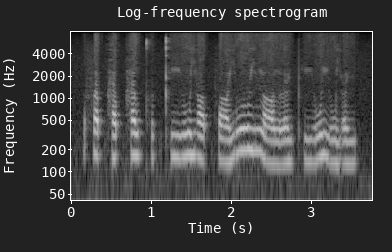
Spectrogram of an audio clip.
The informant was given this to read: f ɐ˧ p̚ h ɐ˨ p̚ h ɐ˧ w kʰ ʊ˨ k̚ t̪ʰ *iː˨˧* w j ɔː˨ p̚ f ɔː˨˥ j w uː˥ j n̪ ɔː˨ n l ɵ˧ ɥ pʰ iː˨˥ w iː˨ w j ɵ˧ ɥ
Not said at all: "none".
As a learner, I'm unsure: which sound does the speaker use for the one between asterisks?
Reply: iː˨˧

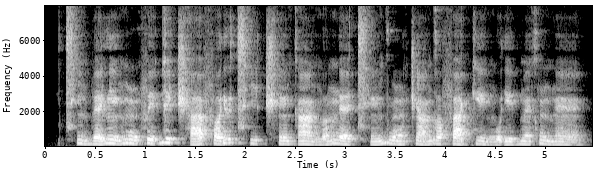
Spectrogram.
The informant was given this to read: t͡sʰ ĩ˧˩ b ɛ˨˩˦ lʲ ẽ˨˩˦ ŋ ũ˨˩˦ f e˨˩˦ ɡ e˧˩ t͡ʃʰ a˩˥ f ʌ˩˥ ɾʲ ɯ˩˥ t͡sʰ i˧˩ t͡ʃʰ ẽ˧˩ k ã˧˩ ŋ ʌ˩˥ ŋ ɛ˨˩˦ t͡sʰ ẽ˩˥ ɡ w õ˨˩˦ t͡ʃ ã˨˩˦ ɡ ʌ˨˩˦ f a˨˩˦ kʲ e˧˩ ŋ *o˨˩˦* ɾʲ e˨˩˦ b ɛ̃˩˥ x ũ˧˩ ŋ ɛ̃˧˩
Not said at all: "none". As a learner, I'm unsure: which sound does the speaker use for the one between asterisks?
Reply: o˨˩˦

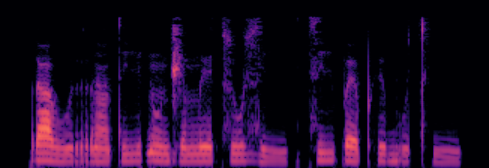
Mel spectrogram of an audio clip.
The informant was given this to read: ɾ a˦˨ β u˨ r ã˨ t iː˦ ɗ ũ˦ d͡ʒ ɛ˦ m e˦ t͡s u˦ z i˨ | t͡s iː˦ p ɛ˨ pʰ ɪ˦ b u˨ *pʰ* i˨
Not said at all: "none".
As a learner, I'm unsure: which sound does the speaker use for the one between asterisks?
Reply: tʰ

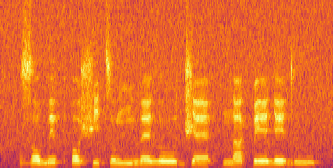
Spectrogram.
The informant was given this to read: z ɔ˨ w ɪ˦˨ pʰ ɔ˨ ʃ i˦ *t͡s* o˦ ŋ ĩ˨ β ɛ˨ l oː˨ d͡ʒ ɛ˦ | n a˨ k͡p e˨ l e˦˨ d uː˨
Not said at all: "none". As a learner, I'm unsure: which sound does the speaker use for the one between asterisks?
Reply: t͡s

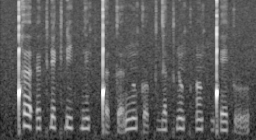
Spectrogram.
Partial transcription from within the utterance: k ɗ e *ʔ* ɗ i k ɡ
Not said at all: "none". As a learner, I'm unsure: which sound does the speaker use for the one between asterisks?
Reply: k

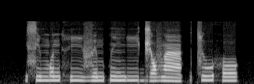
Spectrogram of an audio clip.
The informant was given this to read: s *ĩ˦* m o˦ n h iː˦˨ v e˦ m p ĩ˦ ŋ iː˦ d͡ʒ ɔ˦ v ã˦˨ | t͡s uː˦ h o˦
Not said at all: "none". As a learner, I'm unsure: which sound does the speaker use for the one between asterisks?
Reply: i˦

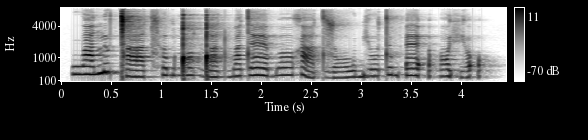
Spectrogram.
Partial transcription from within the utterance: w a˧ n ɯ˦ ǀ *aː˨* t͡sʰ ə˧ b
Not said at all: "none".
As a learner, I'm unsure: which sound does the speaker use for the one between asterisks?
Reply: aː˨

